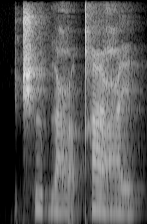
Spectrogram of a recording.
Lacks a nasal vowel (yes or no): yes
